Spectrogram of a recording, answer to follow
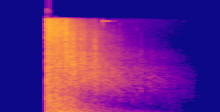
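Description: A single sudden loud blast sound effect about half a second in, dying away over about a second.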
